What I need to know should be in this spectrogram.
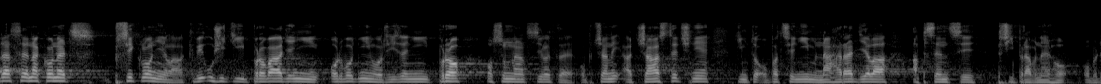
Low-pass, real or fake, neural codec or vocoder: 7.2 kHz; real; none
